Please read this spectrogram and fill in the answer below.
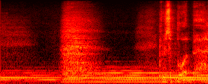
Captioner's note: sighs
